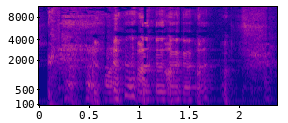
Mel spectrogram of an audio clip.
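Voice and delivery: loud high burst of laughter; big laugh. Real, not acted. Laughing at own joke.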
